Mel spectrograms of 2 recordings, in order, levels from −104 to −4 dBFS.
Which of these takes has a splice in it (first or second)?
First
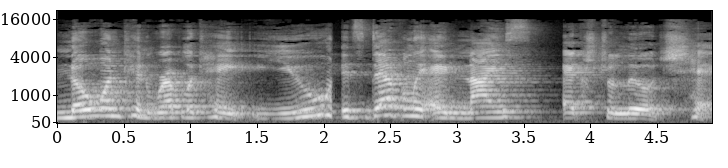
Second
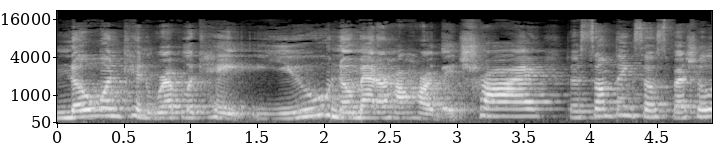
first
